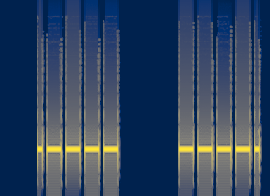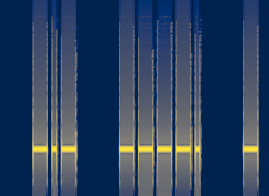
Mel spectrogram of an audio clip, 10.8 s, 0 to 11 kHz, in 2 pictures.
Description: Morse code, heard as a keyed tone, about 13 wpm, spaced as for 7 wpm, 800 Hz. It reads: 19K9T
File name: LEZIONI / 7 GF9Z / 7 GF9 ws 12wpm 3344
